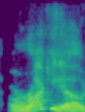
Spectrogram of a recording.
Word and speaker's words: Ruocchio: ado let's introduce you to our guest christopher rocchio did i pronounce it right this time yes you did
